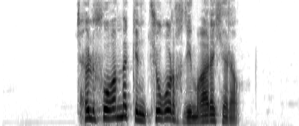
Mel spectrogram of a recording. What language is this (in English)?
Kabyle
